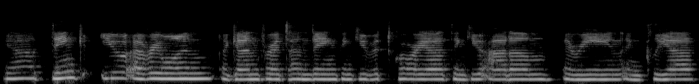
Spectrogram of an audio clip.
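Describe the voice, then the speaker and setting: A woman's voice: fairly high pitch, level tone, unhurried, dull audio. A woman hosting an online arts event, giving informal announcements and thanks. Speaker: event host for an arts organization.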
